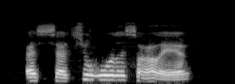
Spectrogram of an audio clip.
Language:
Kabyle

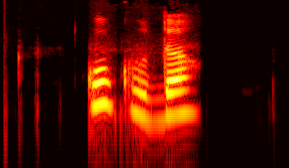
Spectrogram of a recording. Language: Gen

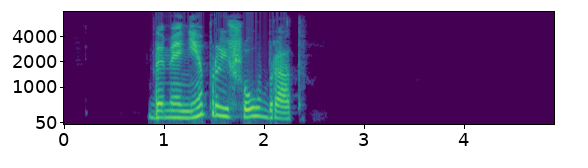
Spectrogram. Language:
Belarusian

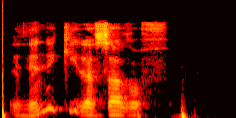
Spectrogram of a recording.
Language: Kabyle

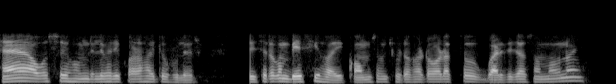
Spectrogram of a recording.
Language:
Bangla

